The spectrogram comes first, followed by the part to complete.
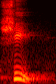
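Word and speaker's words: she: शी।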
